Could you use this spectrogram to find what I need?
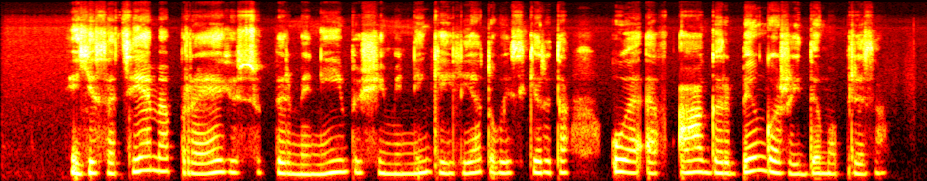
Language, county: Lithuanian, Vilnius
